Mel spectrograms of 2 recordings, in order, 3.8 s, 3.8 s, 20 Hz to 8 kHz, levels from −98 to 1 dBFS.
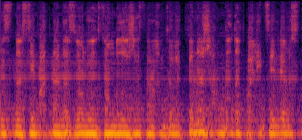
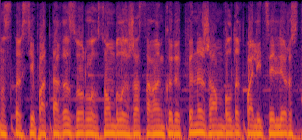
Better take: second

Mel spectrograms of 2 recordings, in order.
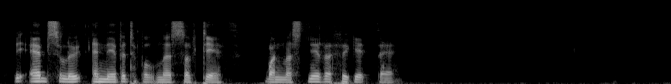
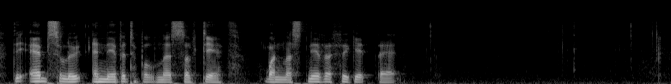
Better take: second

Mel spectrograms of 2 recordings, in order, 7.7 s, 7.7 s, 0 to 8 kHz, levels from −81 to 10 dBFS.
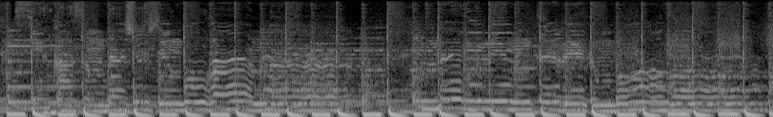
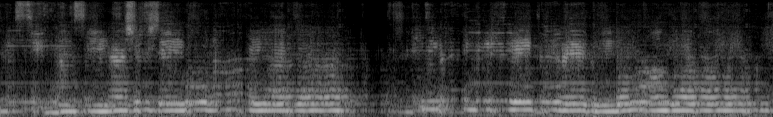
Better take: first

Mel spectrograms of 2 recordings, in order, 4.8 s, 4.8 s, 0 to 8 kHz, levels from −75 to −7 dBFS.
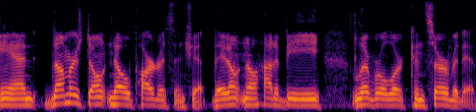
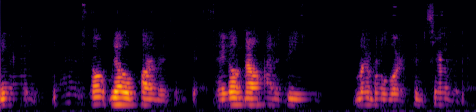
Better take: first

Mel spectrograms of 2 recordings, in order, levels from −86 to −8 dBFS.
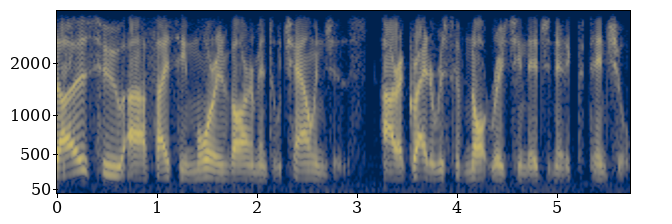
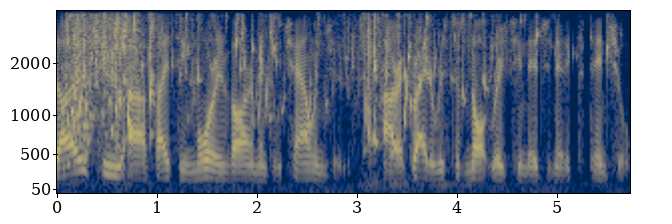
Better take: first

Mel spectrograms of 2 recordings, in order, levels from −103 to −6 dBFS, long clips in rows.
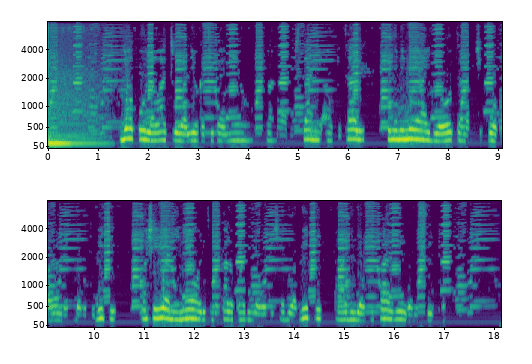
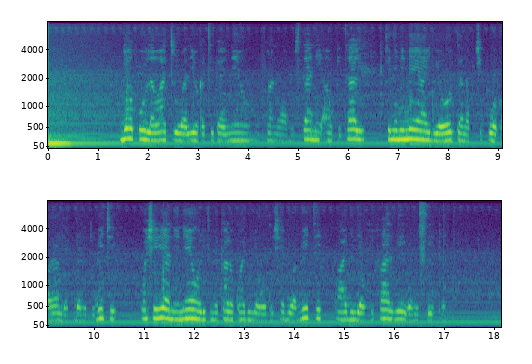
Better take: second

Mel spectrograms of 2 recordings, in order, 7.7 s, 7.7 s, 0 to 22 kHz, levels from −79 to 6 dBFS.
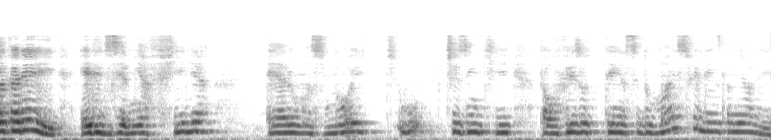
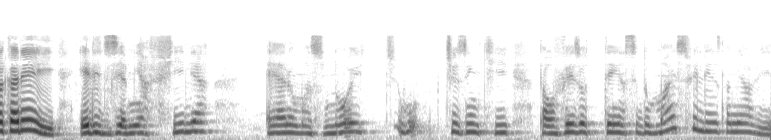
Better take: second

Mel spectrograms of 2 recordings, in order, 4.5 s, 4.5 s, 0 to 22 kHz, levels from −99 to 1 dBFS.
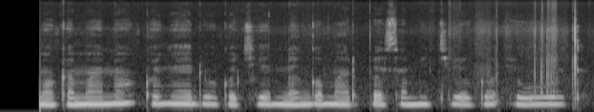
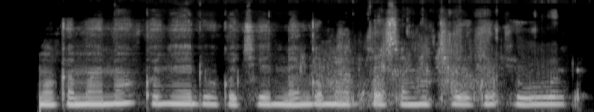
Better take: first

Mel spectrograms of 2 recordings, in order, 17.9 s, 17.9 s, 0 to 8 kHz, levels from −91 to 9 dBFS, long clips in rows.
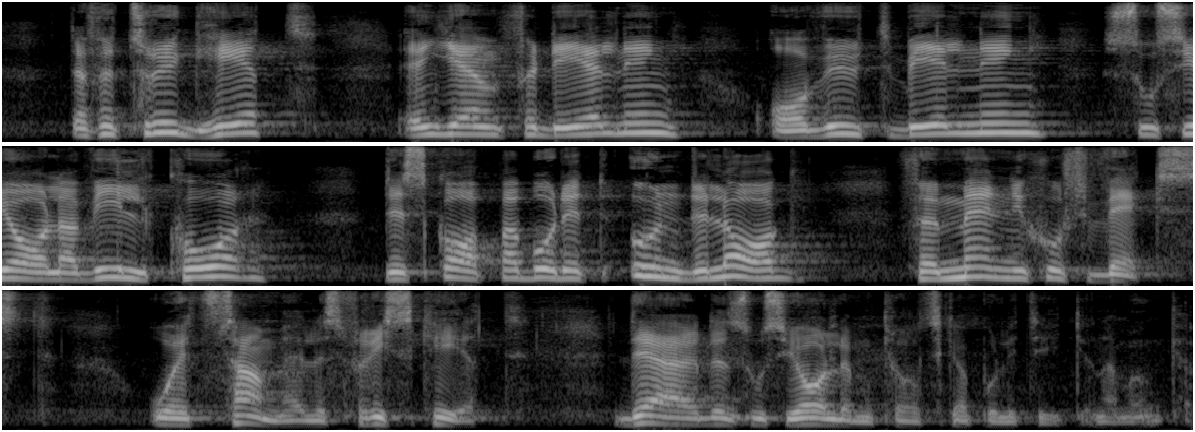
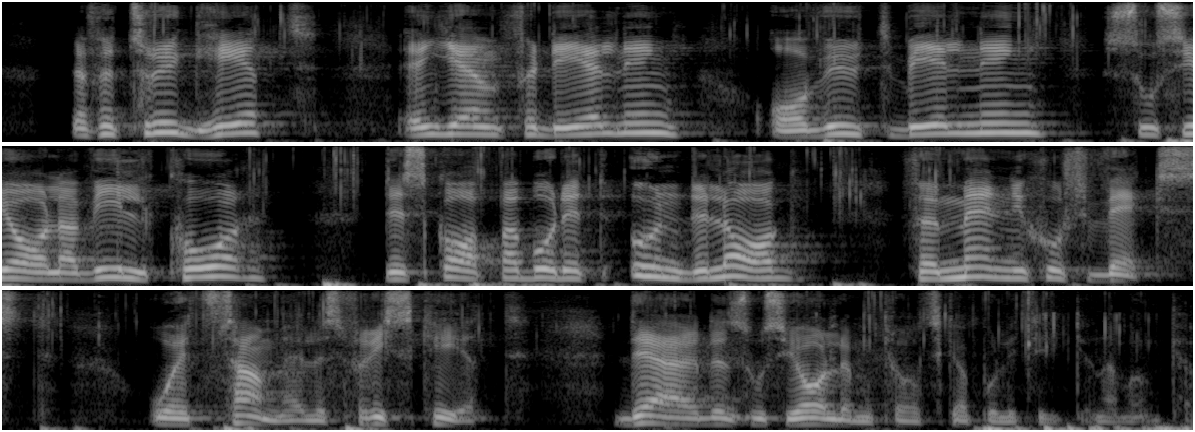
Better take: first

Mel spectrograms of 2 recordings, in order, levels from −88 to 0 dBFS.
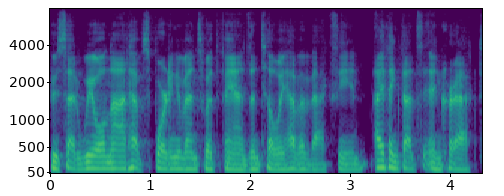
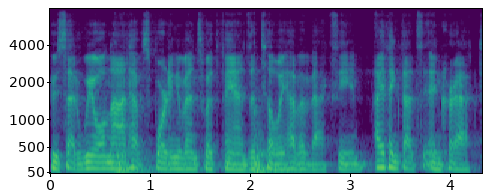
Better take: first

